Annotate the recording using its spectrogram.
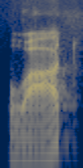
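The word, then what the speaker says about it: who: What, when, war, Y, which. তবে different আছে, যেমন হাউ, এটা তো আলাদা জানেন। আরেকটা হচ্ছে হু, হু এর ক্ষেত্রে কিন্তু ডাব্লিউ এটার উচ্চারণ হবে হু।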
